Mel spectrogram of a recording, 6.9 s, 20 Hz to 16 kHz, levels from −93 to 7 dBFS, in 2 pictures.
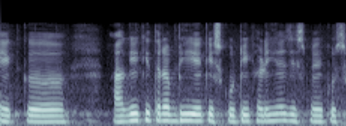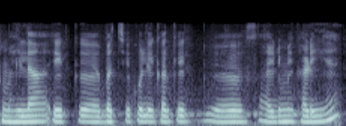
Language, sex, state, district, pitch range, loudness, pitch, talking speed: Hindi, female, Uttar Pradesh, Lucknow, 165-185 Hz, -16 LUFS, 170 Hz, 200 wpm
